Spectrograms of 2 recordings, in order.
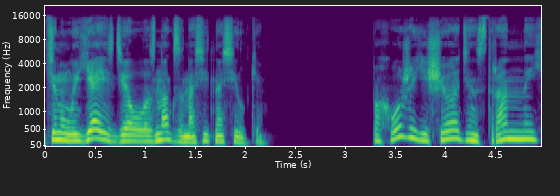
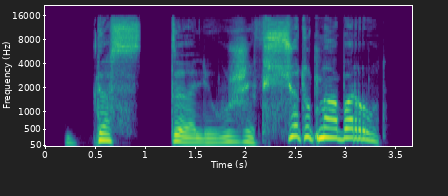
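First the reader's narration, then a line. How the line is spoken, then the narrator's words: Grumbling. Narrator (Russian): проворчал Ванька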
